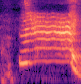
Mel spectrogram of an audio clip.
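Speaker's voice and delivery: very high-pitched thin scream; imitated scream. Mom Brain as bird flies at windshield, screaming. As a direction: shriek like a panicking driver, held back in volume. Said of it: "like, screaming".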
